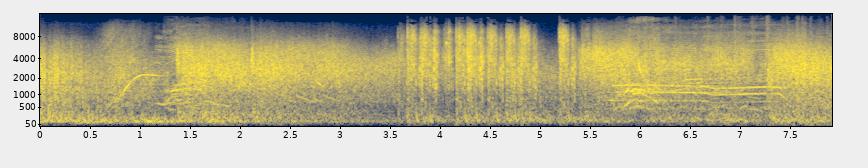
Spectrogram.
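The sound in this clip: Cannon fire in the 1986 animated film Castle in the Sky makes a dense, continuous roar of blasts, with a rapid volley of crackling shots in the middle.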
